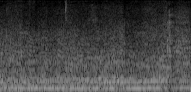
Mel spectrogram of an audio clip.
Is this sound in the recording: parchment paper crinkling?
no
